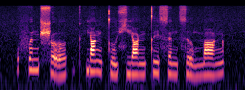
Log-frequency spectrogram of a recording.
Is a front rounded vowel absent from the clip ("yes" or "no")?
yes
